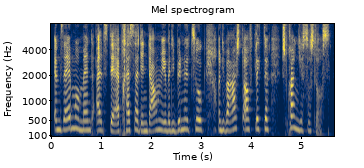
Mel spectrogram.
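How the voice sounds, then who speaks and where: A woman reading a detective story aloud in a steady, measured way. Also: a little high. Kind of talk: reading a novel excerpt aloud.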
